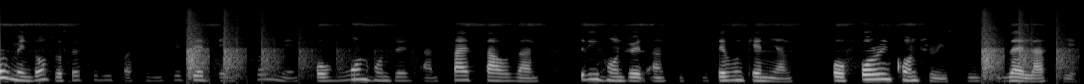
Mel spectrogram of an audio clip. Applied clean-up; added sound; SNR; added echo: none; Clapping; 13 dB; none.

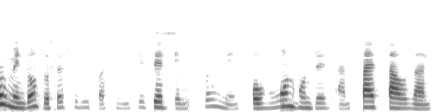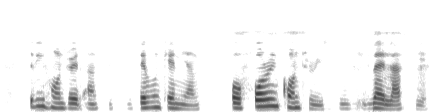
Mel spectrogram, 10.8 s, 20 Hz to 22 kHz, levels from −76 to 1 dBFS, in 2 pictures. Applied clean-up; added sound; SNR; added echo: neural mask model Resemble Enhance denoiser.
